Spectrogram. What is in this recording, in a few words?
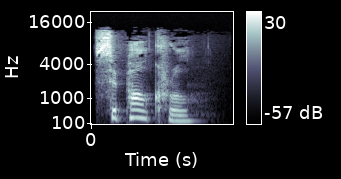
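"sepulchral", British English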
